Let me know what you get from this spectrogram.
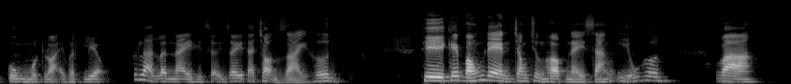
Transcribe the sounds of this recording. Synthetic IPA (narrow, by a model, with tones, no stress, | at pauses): kʊ˨˩ŋ͡mmo˨˩t̚lwa̰ː˧˨jvə˨˩t̚lḭ˧˨əwt̪ɨ˦˥k̚laː˨˩lə˨˩nːa˨˩jt̪ʰi˨˩sə̰ː˧˨jzə˧jt̪aː˧t͡ɕɔ̰˧˨nzaː˨˩jɦəː˧n | t̪ʰi˨˩kaː˨˦jɓɔ˨˦wŋ͡mɗɛ˨˩nt͡ɕɔ˧wŋ͡mt͡ɕɨ˨˩əŋɦəː˨˩p̚na˨˩jsaː˨˦ŋʔi˨˦əwɦəː˧n | vaː˨˩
